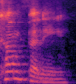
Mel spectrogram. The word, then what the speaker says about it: company: company how many syllables company how many syllables three three company three company compan correct where's the stress one if the second is lowy company right so the first one is actually stressed come comp company and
